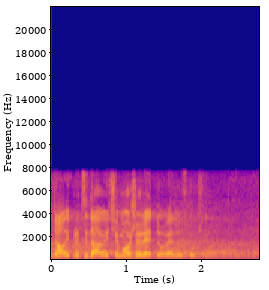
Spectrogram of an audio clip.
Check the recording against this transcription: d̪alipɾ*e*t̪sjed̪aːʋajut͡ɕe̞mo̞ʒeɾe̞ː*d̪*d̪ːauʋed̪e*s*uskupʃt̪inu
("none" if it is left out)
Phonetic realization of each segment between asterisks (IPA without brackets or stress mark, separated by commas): e, d̪, none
